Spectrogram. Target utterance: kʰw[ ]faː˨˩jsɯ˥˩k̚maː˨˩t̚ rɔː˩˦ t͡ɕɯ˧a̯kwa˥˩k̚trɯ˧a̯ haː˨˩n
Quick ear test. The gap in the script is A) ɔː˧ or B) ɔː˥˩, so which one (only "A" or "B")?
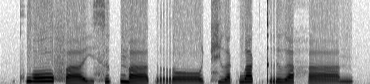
B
